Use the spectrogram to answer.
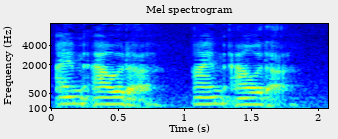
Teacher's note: It's at the end of a word, but it does link to the next word, which begins with a vowel sound. Therefore, the sound comes between two vowel sounds. It is then going to be pronounced as the flap, tap, T, or in other words, the D sounds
